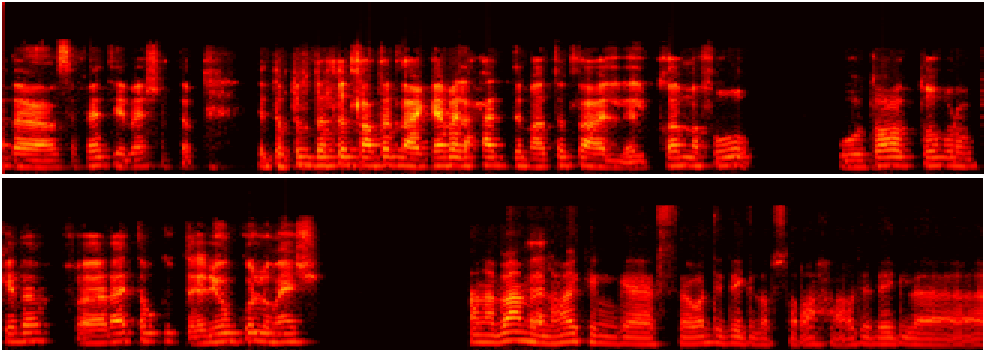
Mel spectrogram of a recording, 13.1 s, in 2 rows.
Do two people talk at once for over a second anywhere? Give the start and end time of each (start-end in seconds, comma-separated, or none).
none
